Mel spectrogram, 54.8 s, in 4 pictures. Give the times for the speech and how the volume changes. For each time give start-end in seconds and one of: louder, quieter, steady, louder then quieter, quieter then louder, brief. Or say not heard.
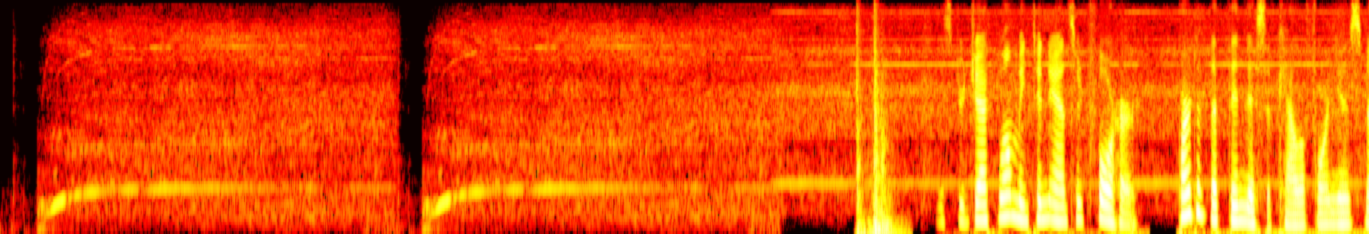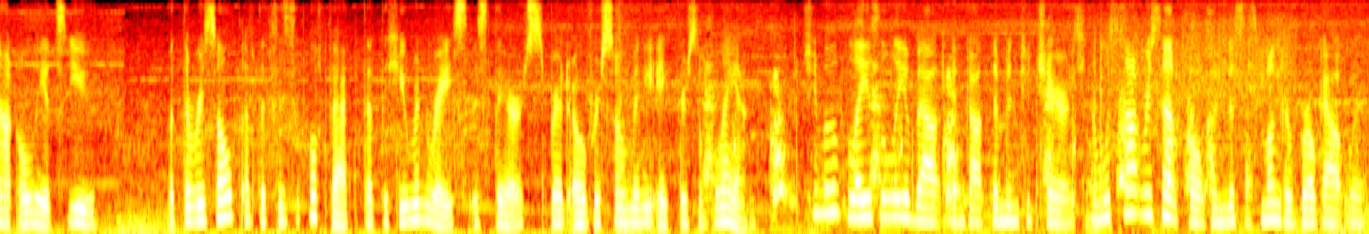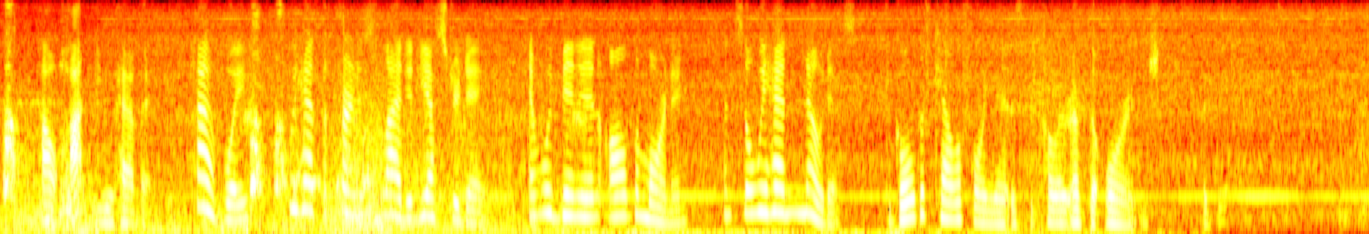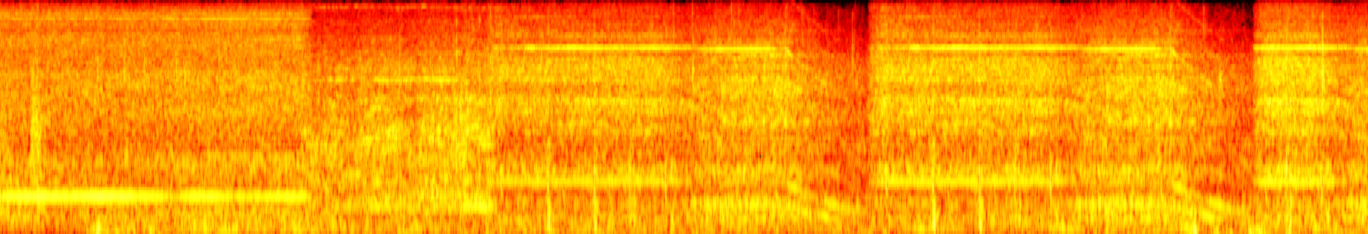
9.4-39.6 steady.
